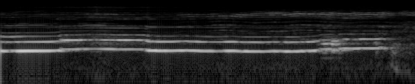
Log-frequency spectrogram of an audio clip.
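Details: German Shepherd dog howling indoors in response to a squeaking ball: one long, steady, tonal howl held at a fairly even pitch with rich harmonics, wavering slightly near the end and then fading.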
